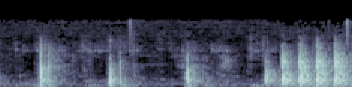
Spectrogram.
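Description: A few spaced, hollow thuds, then a quick burst of five or six sharp raps, like knuckles knocking on a door.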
